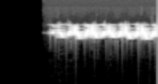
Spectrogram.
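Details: Swamp sparrow song: after half a second of quiet, a rapid, even, high trill of identical sweet notes runs steadily for about a second, with no other sounds.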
